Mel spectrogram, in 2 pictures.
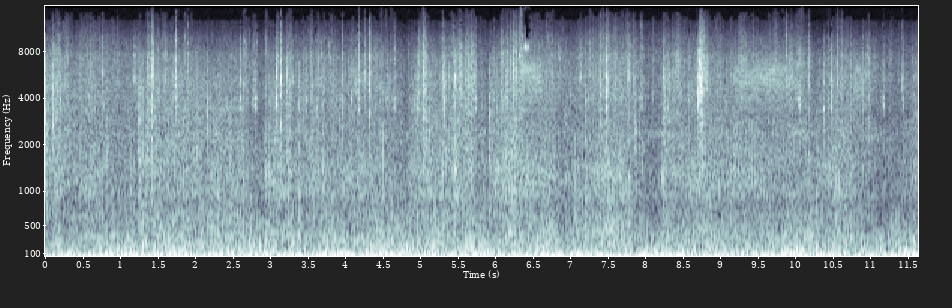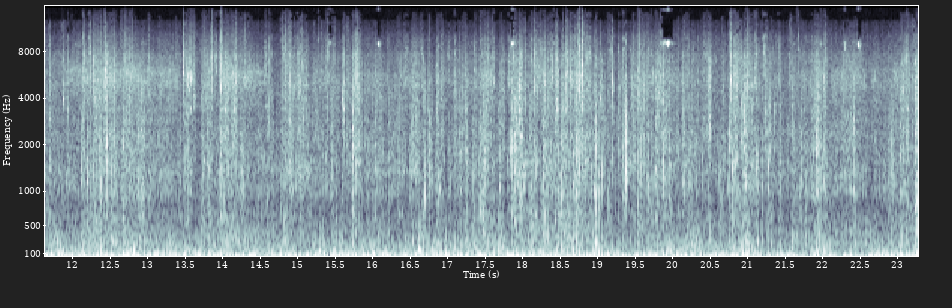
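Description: Wind rushes loudly past a fast-moving rider.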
